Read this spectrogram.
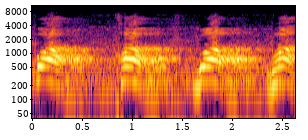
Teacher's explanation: যেমন যদি আমি প্রথম বান উচ্চারণ করি এবং তৃতীয় বান উচ্চারণ করি তাহলে বাতাসটা ভিতরে আসে, যেমন ক, যখন খ বলবো বাতাসটা বাইরে চলে যায়, ক খ গ ঘ। অর্থাৎ আমরা এটা এবং এটা যখন উচ্চারণ করি বাতাস ভিতরে আসে এবং এটা আমরা ছেড়ে দেই, একটা ছন্দের সাথে সাথে এগুলো উচ্চারণ করা সম্ভব হয়।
